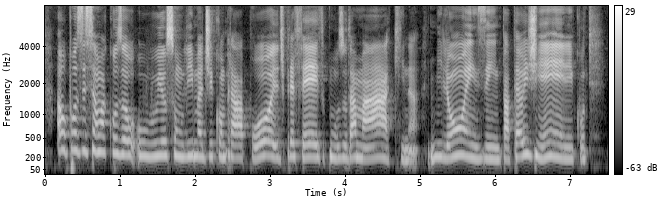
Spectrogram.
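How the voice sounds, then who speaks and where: At a moderate pace, a woman with a plain, everyday voice talks in a medium pitch that varies in an ordinary way. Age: over 24. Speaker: political journalist, podcast co-host. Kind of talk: casual political discussion. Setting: home recording.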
